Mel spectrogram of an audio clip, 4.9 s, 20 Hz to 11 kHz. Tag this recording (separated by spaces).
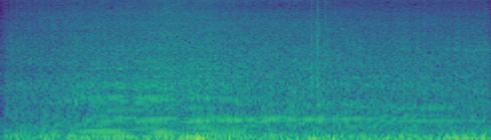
acceleration guitar motor motorbike SonicEnsemble street UPF-CS12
